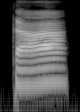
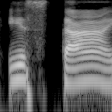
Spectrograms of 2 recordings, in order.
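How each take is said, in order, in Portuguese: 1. A primeira sílaba é totalmente omitida. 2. A palavra é dita por inteiro, com todas as sílabas. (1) "e não assim" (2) "complete a frase"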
